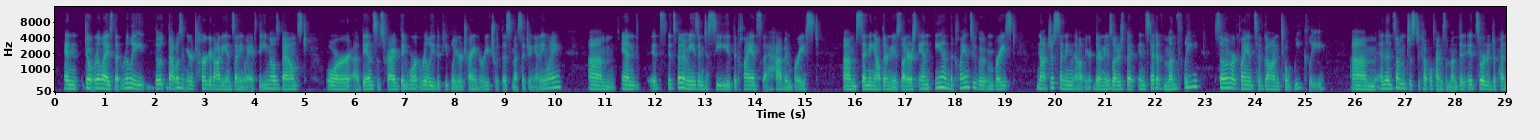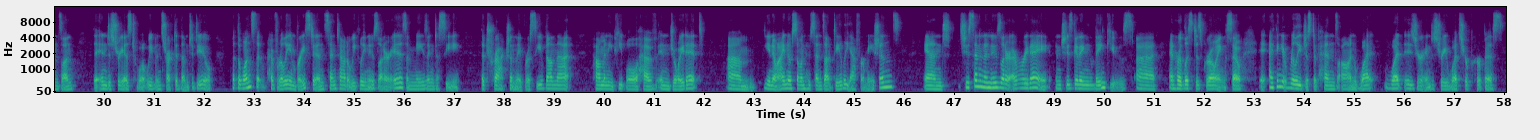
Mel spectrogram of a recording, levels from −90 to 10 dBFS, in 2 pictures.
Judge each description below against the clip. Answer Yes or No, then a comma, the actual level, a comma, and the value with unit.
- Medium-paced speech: Yes, average, 185 wpm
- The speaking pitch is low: No, medium, 160 Hz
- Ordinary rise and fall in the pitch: Yes, average, 3.6 semitones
